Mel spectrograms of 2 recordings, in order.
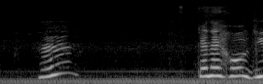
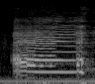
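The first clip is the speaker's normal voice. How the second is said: high squeal into a laugh; real nervous yelp; startled squeal; 9 semitones higher, 7 dB quieter than usual. Real, not acted. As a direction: flinch as the pony eats. Pony nips at the food.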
